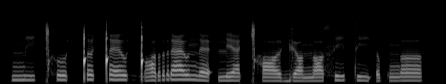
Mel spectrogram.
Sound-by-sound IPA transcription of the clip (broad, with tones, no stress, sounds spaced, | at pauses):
m i˨ ǀʰ ʊ˧ ǃ ə˦ ǃ ɛ˦ ʊ̯ ɡ͡ǃ ɒ˧ r æ˦ ʊ̯ n ɛ˨ ʔ lʲ æ˧ ǀʰ ɒ˨ ə̯ ɡʲ ɒ˨ n ɒ˨ s i˦ t i˧ ʔ ə˨ p ŋ ʌ˧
